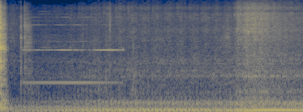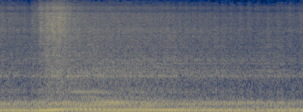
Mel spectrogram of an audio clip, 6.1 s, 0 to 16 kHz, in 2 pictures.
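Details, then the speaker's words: 2008 Ford Expedition V8 with 147K miles runs with a deep, uneven rumble and rough puffing edge on light revs from an exhaust leak; misfire is present but much less than the day before. "that sounds better today okay it's not missing nearly as much as yesterday alright so we definitely have that exhaust leak to fix"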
